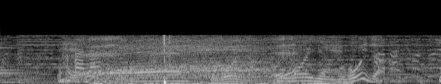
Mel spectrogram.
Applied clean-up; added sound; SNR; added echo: none; Fire; 1 dB; none.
